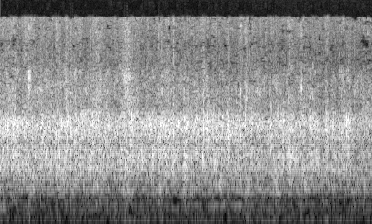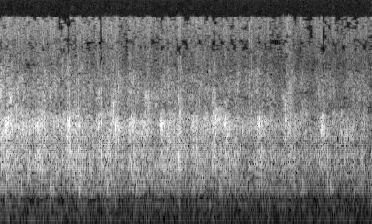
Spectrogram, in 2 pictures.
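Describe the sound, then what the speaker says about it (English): A convocation audience claps for a publication team in a broad, even burst of applause that carries on for several seconds and slowly softens toward the end, with no voices over it. "please give a huge round of applause for the hard work put in by our"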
